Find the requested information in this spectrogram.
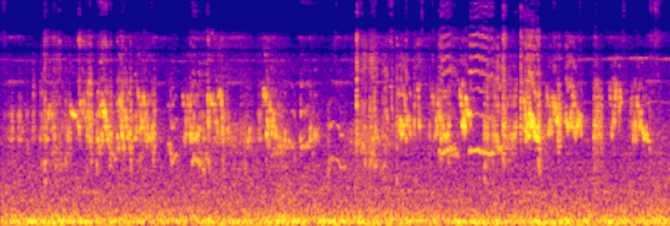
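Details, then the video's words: Five lovebirds keep up an even stream of squeaky, scratchy chirps and short squawks, overlapping chatter rising briefly louder in the second half. "Five Little Lovebirds Chirping Sounds"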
